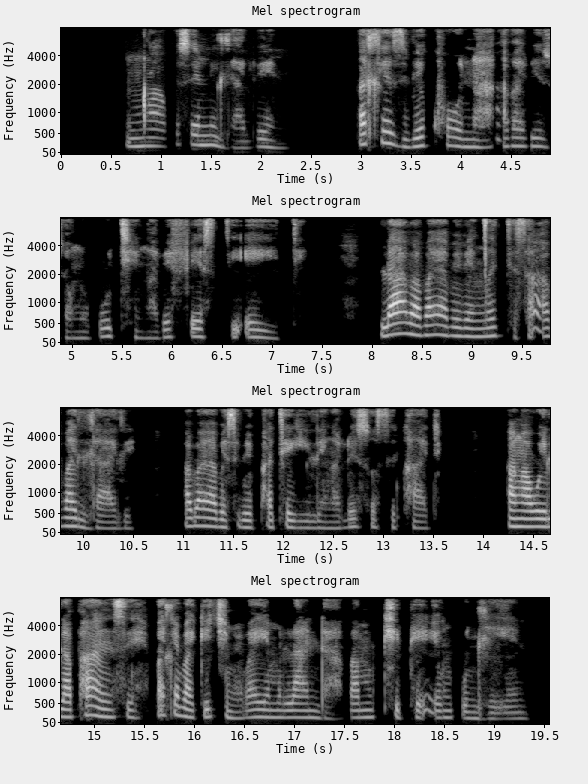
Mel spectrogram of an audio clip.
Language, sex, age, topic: North Ndebele, female, 25-35, health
